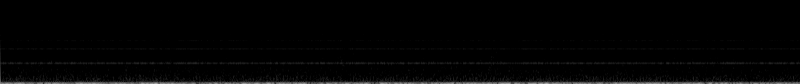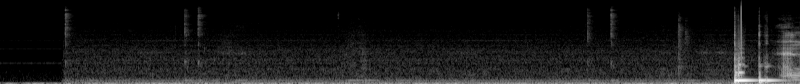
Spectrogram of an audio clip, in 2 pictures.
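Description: Faint low electrical hum with a weak steady tone. About nine seconds in, a microphone comes live: hiss and mains hum rise, with a few sharp clicks, and a loud thump just before the end as the mic is handled.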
